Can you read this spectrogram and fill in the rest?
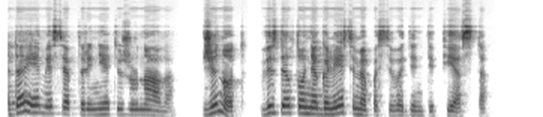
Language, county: Lithuanian, Alytus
